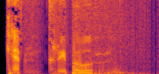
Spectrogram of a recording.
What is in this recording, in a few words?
"cefncribwr", wales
